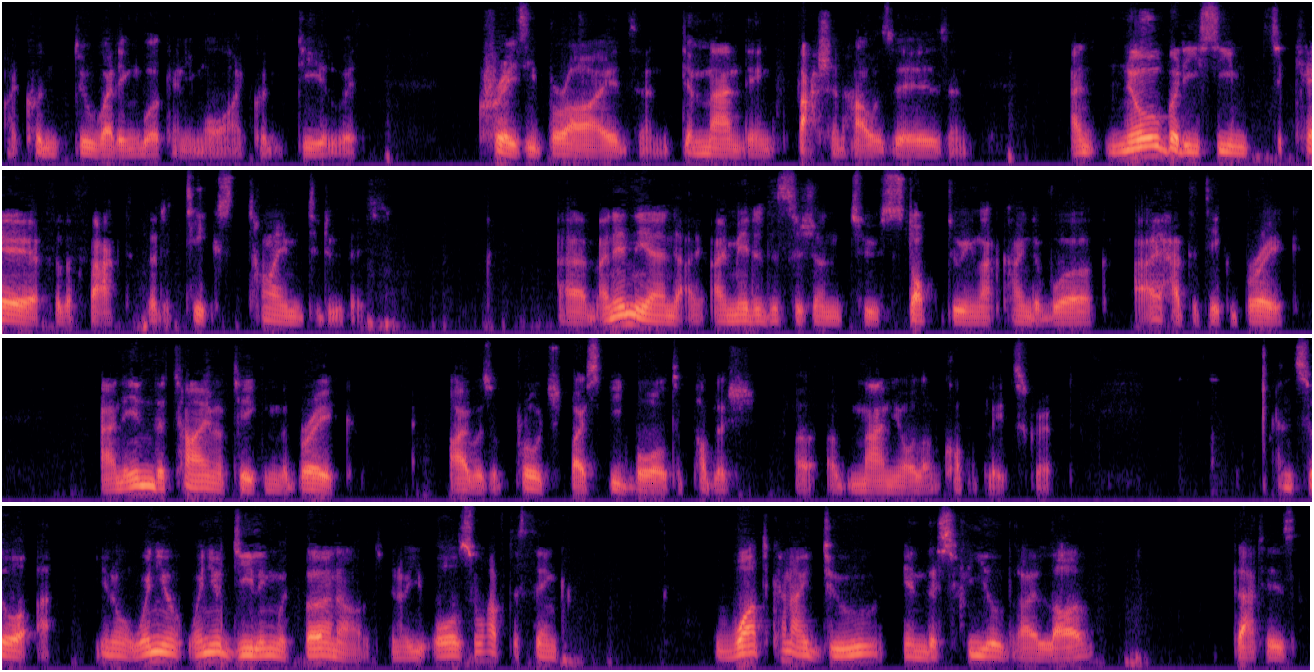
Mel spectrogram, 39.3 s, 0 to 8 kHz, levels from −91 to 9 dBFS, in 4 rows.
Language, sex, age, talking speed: English, male, 50-69, 160 wpm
